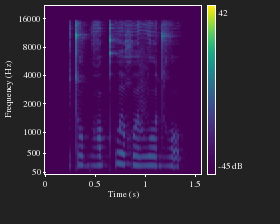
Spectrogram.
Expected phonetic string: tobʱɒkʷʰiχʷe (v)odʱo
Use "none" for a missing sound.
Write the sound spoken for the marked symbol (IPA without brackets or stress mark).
v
